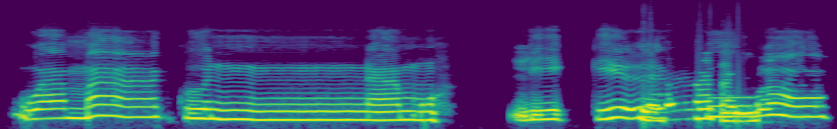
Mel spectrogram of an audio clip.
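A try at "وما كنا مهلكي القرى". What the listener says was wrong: Wa ma kunna panjang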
